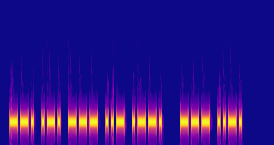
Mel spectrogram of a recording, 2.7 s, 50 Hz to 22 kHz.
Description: Morse code, heard as a keyed tone, about 53 wpm, 700 Hz. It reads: GROUP OF
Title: Speed-Racing - Sets of 3 Words 45wpm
